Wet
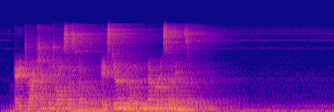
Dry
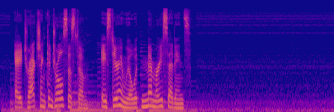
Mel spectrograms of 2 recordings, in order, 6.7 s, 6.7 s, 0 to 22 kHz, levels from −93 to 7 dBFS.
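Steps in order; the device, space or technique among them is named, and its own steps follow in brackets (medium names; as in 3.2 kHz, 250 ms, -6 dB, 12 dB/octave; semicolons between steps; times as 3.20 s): monster voice (pitch shift -7.5 st; formant shift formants -2 st; bass shelf 100 Hz +6 dB; reverberation RT60 2.4 s, pre-delay 30 ms, DRR 1 dB); filtered feedback delay 80 ms, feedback 66%, low-pass 2 kHz, level -6 dB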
